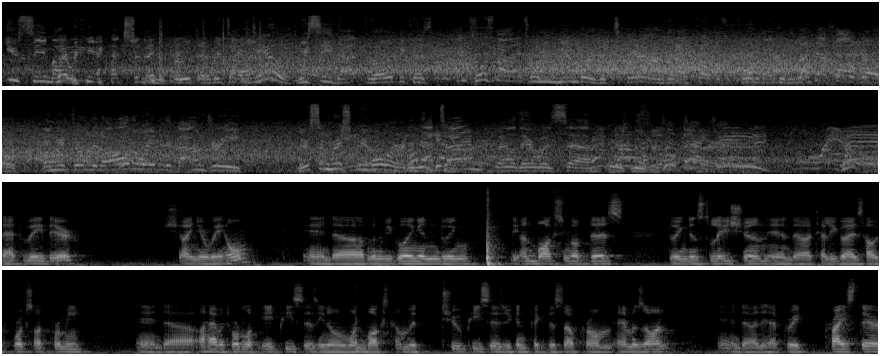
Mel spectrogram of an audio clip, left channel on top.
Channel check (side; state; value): both; different; correlation 0.00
